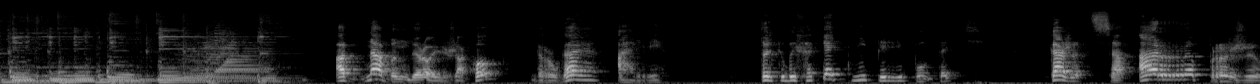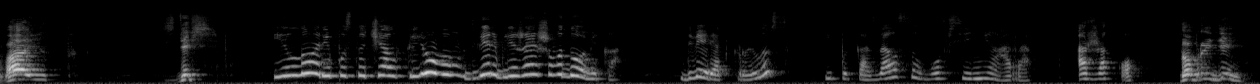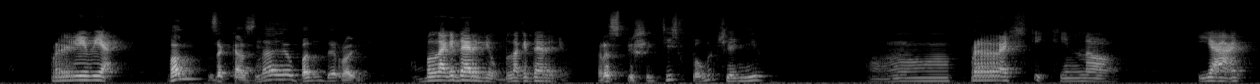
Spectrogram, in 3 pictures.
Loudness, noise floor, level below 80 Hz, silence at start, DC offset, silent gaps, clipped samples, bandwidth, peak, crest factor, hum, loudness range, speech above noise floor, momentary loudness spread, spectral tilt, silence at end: -27 LUFS; -65 dBFS; -56 dBFS; 0 s; under 0.1%; none; under 0.1%; 13.5 kHz; -4 dBFS; 24 dB; none; 10 LU; 38 dB; 19 LU; -4.5 dB/octave; 0.15 s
